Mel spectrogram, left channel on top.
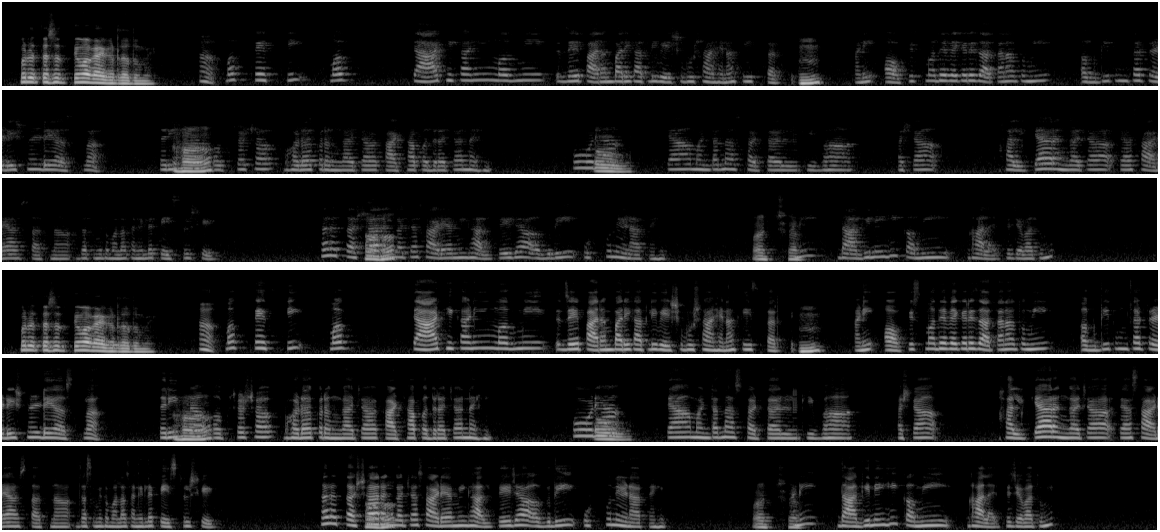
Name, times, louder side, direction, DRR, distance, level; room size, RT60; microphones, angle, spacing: voice 1, 0.2-1.5 8.0-8.2 13.3-13.7 17.5-17.8 26.8-27.0 30.6-31.1, left 1 dB, 10° left, 0.4 m, -26 dB
voice 2, 2.0-3.0 3.3-3.5 4.1-7.8 8.5-10.5 10.8-12.6 13.1-16.5 17.3-17.7 18.2-20.1 20.5-20.9 21.6-25.3 26.3-29.8 31.0-33.6, right 7 dB, 90° right, 0.4 m, -33 dB
9.2 x 5.3 x 2.4 m
head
